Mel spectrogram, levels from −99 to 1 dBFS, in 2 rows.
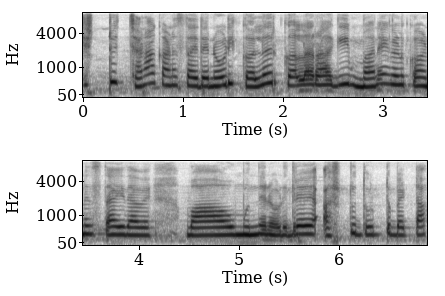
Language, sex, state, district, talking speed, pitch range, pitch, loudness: Kannada, female, Karnataka, Gulbarga, 150 wpm, 250-305 Hz, 270 Hz, -12 LUFS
